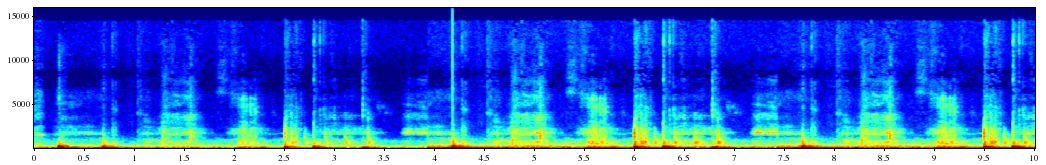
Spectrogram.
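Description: Amplified, enhanced recording of a small wooden room: a steady low rumble and hiss with scattered knocks and bumps, and brief faint breathy sounds every second or two that the uploader offers as possible whispering.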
